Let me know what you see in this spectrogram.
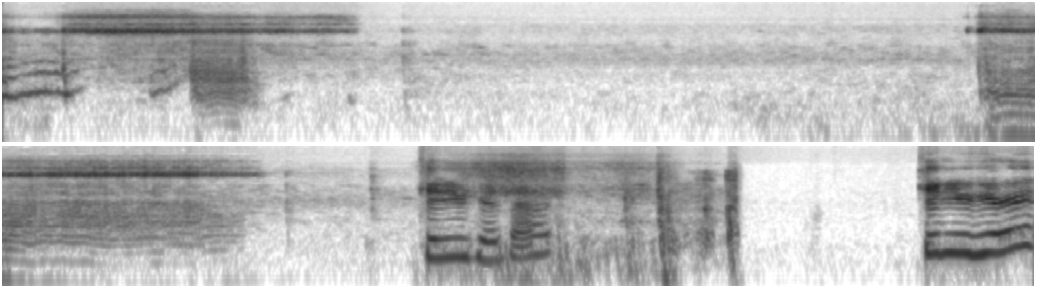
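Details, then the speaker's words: Snoring from the recorder's sleeping pet dog: two drawn-out, nasal, whistling snores a few seconds apart, followed by louder, higher vocal sounds. "oh my gosh look at that little angel just a snoring she so funny I love her so much it's my dog"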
